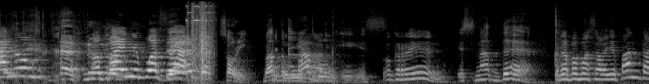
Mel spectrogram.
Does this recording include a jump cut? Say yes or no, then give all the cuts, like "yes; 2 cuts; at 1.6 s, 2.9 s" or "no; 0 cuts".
yes; 1 cut; at 2.1 s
